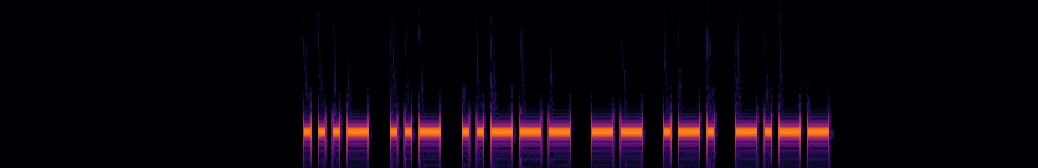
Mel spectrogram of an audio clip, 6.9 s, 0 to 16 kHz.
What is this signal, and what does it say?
Morse code, heard as a keyed tone, about 25 wpm, 700 Hz. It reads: VU2MRY
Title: DXCC-100 Call Signs - 6 Characters - 25wpm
